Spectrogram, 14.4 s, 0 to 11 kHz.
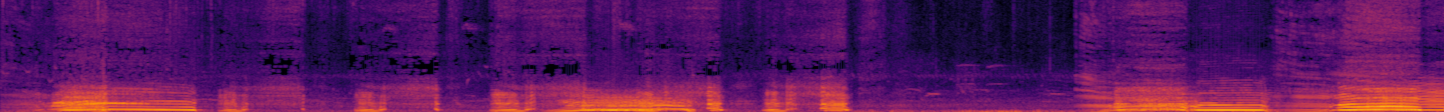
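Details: Dairy cows of the Aussie Red breed at Beaulands, December 2012, shortly before milking: a chorus of overlapping moos, long and short, some rising and falling, several animals calling with brief gaps.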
